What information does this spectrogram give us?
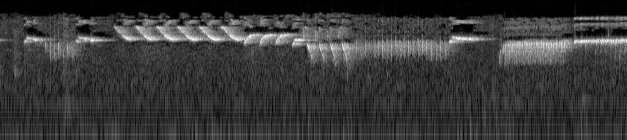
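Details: Canary singing to prepare females and males for breeding, a varied sequence of high whistled notes, quick repeated downslurred trills, a buzzy burst and a steady high tone near the end.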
